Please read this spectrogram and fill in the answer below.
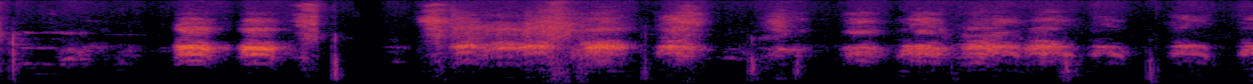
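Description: Chalk strokes scraping on a blackboard as straight lines are ruled across a circle and letters are written. There is a run of short, faint, scratchy strokes about three a second, with a few sharp taps.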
